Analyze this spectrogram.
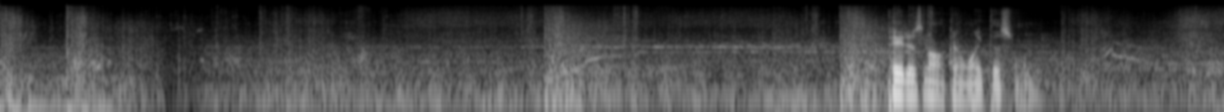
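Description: A handgun fires sharp shots.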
